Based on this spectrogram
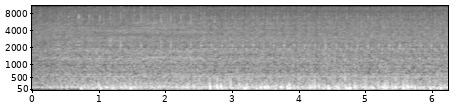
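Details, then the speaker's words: Ford F-150 waste-spark ignition with a misfire after coils were replaced, idling; mic held close near cylinder six: sharp irregular snapping crackles over a rough idle, secondary ignition arcing, a spark issue. "Wait, I hear something. I can hear it arcing. I'm going to get my mic close. Yeah, what I'm hearing is is a spark issue."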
